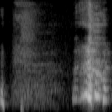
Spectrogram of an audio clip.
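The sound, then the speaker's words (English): People coughing, heard as a few short, rough bursts separated by softer breathy sound, the last burst the loudest. “We're all coughing.”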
